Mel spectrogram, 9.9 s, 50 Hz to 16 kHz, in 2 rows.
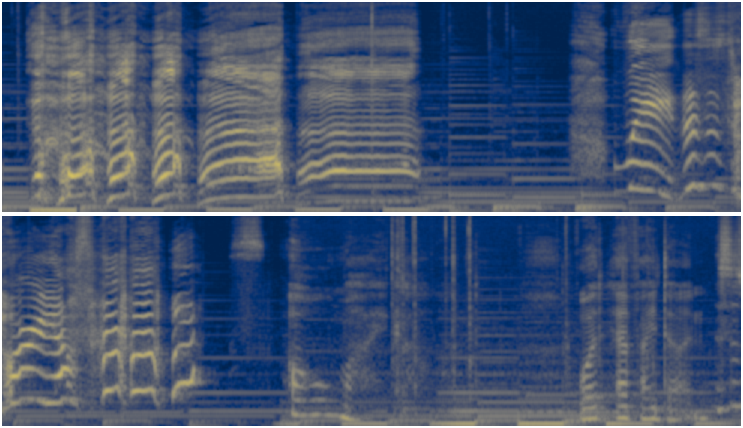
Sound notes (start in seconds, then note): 0.2 feigned sobbing; 3.9 gasping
